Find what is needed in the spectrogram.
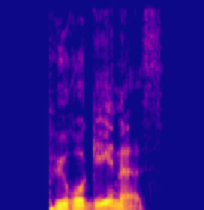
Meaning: strong/mixed nominative/accusative neuter singular of pyrogen
- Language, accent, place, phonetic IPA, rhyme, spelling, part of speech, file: German, Germany, Berlin, [pyʁoˈɡeːnəs], -eːnəs, pyrogenes, adjective, De-pyrogenes.ogg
